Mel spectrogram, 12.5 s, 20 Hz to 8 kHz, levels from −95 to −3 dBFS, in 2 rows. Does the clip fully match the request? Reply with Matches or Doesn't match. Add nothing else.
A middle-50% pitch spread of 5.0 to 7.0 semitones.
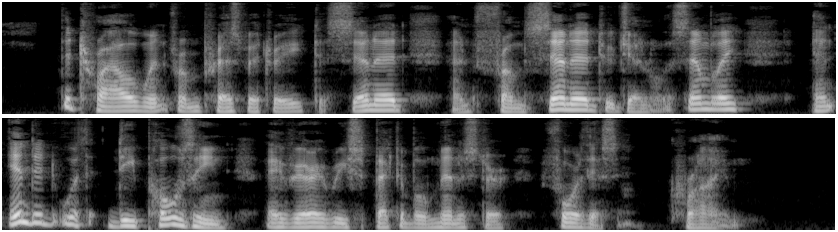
Matches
